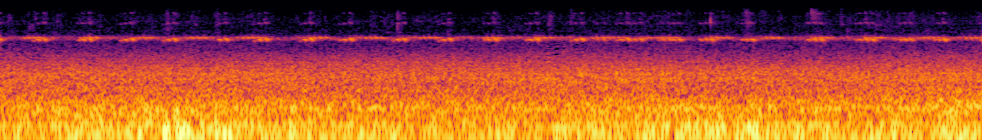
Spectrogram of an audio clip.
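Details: Continuous high-pitched cricket chirps, pulsing rapidly and evenly, with a soft low hiss and rumble beneath and no other animals heard.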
